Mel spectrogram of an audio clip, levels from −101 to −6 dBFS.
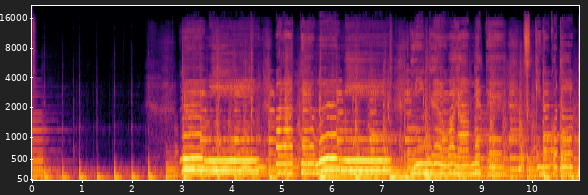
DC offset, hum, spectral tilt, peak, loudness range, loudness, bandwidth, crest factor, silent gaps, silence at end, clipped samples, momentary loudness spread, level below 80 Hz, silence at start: under 0.1%; none; -8 dB/octave; 0 dBFS; 4 LU; -16 LUFS; 15 kHz; 16 dB; none; 0 s; under 0.1%; 19 LU; -40 dBFS; 0 s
